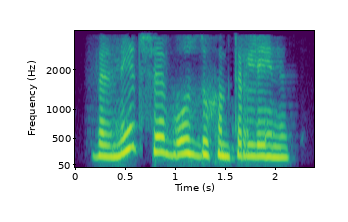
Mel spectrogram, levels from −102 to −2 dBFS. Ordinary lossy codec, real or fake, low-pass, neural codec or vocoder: AAC, 16 kbps; fake; 3.6 kHz; vocoder, 44.1 kHz, 80 mel bands, Vocos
